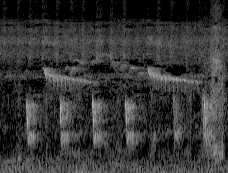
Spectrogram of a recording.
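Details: Foggy early morning with birds calling; clipped descending notes come about every two thirds of a second, a thin falling whistle runs above them, and insects hiss continuously in the background.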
